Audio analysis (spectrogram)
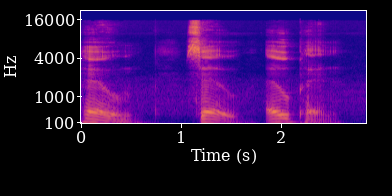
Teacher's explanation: Kalau di British itu O-nya diganti U.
